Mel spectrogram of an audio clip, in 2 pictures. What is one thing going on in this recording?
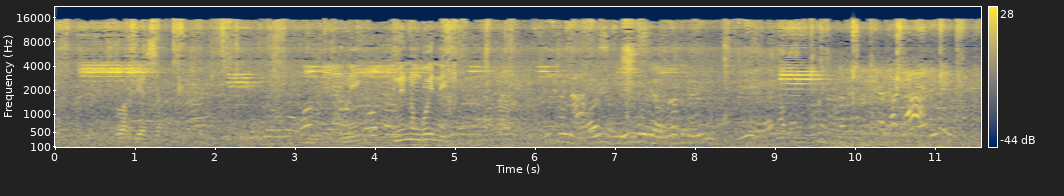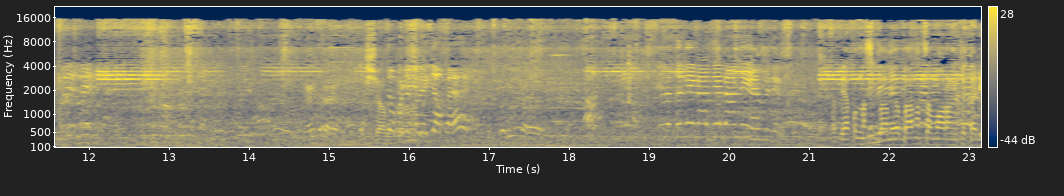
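A busy crowd of men and women chatters all around outdoors.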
